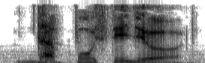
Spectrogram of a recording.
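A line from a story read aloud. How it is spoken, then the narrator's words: Fed-up growl. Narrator (Russian): рыкнул Мунлайт, которому все это порядком надоело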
